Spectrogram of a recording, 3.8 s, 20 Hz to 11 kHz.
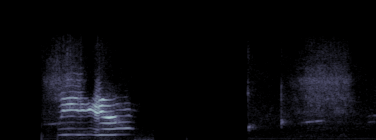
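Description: A large domestic cat of about 20 pounds lets out one long, loud, wavering meow. After a silent pause come a couple of brief, fainter calls and a softer, breathy cry.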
